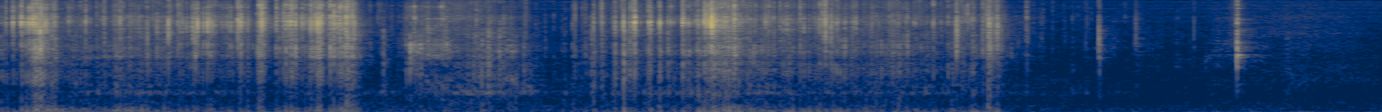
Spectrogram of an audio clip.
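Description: A metal blade scrapes the scored surface of a pink solid bar of dry soap held in the hands, cutting it into cubes. Bright, dry scraping and crumbly crackles come in uneven bursts, louder in the first half, with quieter scratches toward the end.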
